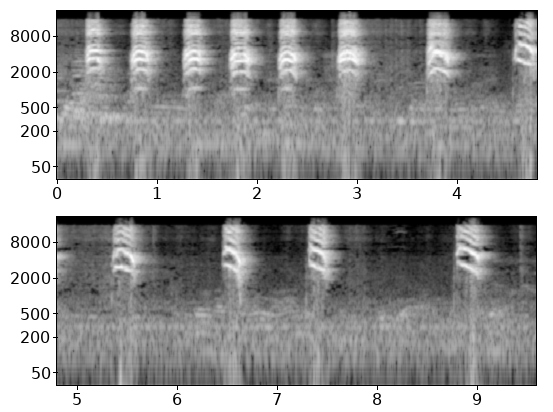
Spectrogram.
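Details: Greater green leafbird singing vigorously, used as a lure to make other songbirds answer: a run of loud, harsh, buzzy squawks, fast at first and then slowing to about one a second, each a brief broadband burst.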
